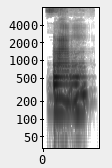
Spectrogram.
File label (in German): zahlen englisch vocoder 2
